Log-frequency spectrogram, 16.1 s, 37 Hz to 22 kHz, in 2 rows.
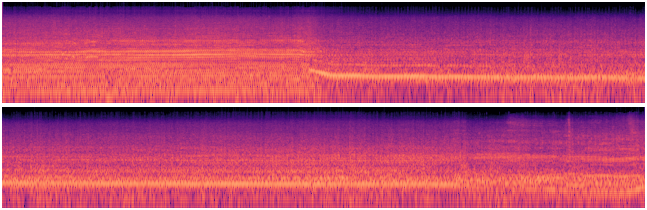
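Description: Dune buggy's 5.3-litre LS V8 running hard under load, held high in revs, then dropping sharply in pitch about four seconds in as it shifts up. It then runs steady, with the pitch dipping near the end.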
